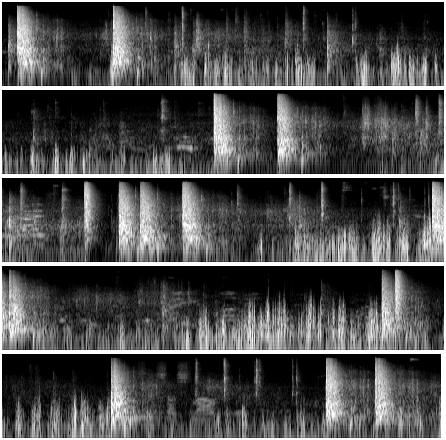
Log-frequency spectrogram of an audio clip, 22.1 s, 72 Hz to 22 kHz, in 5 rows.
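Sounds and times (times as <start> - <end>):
loud gunshots with ringing tail: 0.0 - 2.2, 6.5 - 7.8, 9.6 - 11.2, 13.1 - 14.2, 17.0 - 17.6, 18.7 - 19.4, 20.9 - 22.0.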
